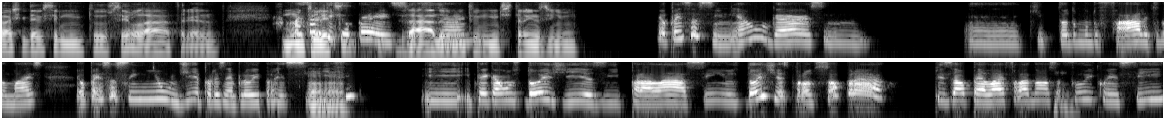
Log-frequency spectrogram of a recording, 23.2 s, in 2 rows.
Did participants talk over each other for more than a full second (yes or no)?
yes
